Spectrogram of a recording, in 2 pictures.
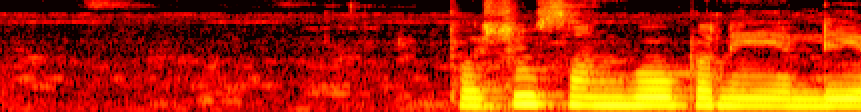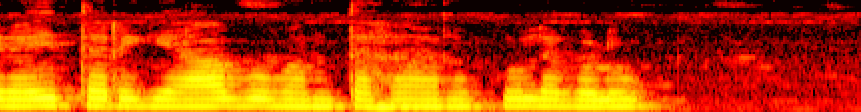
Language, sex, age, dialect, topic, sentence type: Kannada, female, 31-35, Central, agriculture, question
